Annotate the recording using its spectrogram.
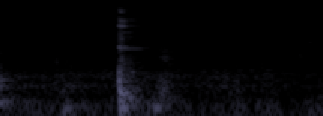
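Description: A single light clink with a brief ring, a little under a second in: a ceramic mug picked up off a hard surface. Otherwise quiet room tone.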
